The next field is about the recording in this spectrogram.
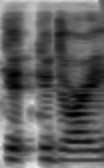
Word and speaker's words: Ghidorah: You know, where he ends up Monster Zero, or how do you say his name? – Yeah. King Ghidorah. – Ghidorah.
